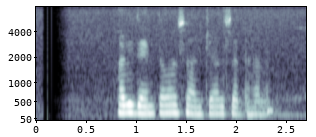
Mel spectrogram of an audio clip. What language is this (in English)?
Sinhala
